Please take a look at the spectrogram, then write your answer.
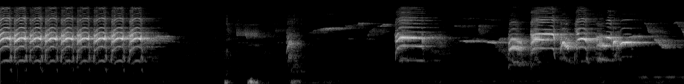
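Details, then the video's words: Grey-cheeked bulbul, phone recording, opens with a rapid rattling trill of repeated notes, pauses with faint low knocks, then loud varied chattering and warbled phrases. "Burung brinji kelabu gacor. Masteran burung.Suara burung brinji kelabu"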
